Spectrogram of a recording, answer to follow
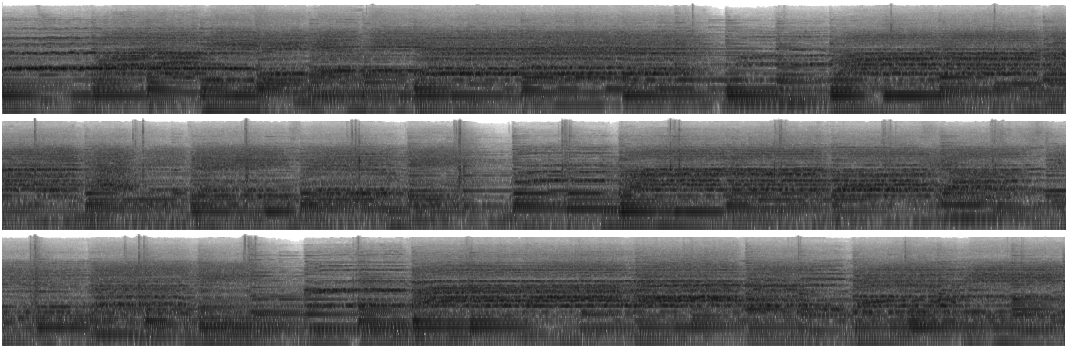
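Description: Large mixed choir singing a southern gospel song with piano accompaniment, in long phrases separated by brief breaths about every eight seconds.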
